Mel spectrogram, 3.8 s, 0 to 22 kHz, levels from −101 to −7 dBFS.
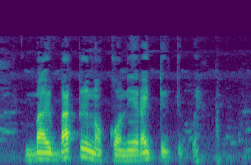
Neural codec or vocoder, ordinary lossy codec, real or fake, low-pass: none; MP3, 64 kbps; real; 9.9 kHz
